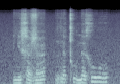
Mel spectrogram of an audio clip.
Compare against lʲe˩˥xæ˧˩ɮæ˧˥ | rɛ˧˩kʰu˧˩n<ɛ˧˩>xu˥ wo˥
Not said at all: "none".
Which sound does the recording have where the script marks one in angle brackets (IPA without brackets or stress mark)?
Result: ɛ˧˩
